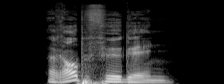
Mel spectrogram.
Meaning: dative plural of Raubvogel
- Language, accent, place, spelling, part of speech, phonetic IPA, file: German, Germany, Berlin, Raubvögeln, noun, [ˈʁaʊ̯pˌføːɡl̩n], De-Raubvögeln.ogg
